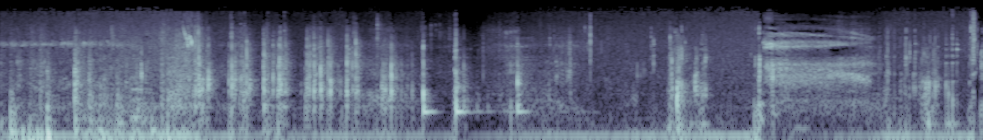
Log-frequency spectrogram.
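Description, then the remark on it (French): A person drinking: a run of wet gulps and swallowing clicks, irregular and fairly loud, with faint sloshing and a low steady hum underneath, no talking. “Tu veux m'entendre boire?”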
